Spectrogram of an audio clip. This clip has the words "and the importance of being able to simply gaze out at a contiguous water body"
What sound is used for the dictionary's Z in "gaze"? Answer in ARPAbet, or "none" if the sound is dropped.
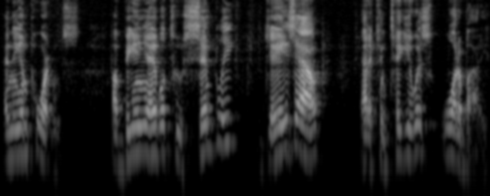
Z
